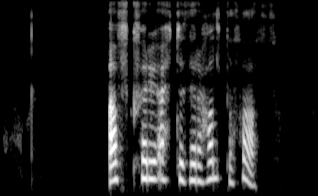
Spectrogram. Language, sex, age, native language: Icelandic, female, 20-29, Icelandic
